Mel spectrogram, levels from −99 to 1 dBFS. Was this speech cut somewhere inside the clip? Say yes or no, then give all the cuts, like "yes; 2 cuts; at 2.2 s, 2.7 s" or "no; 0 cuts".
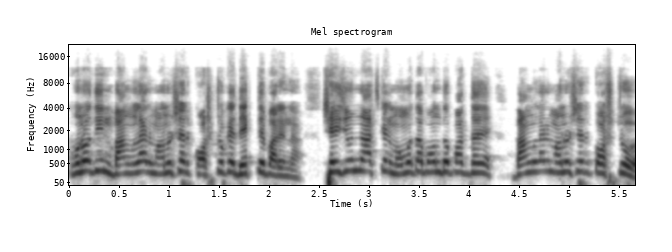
no; 0 cuts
